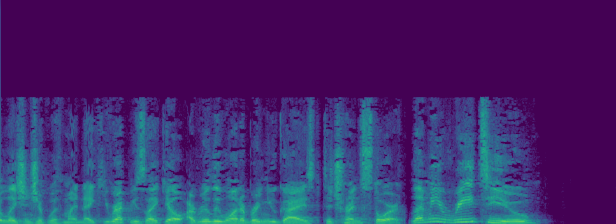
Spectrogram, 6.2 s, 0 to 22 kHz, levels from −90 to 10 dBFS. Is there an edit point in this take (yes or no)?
yes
